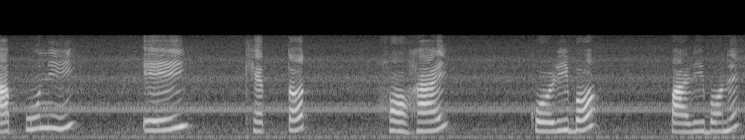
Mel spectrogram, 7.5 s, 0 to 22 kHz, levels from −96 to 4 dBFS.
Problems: constant background noise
